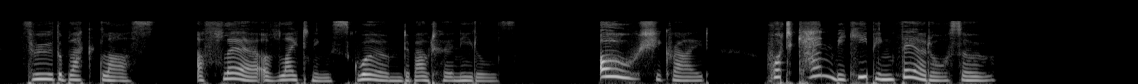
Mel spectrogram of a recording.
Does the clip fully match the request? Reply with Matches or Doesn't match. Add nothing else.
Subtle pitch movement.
Doesn't match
